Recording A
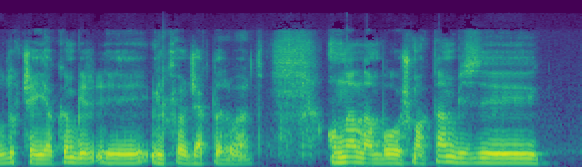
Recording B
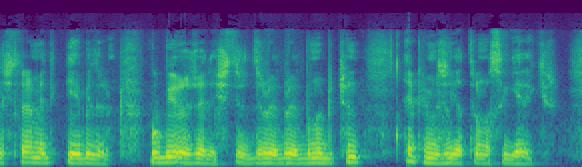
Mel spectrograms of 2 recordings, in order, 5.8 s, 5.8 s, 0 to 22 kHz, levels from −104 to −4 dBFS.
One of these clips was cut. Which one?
B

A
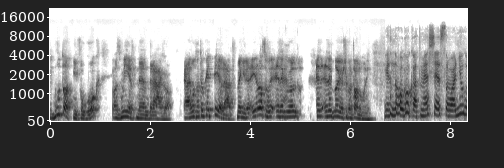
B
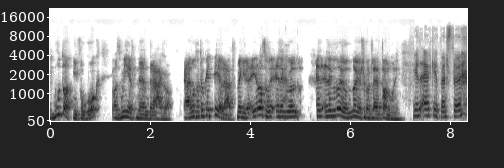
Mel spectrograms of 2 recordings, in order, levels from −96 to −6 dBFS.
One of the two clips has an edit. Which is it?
A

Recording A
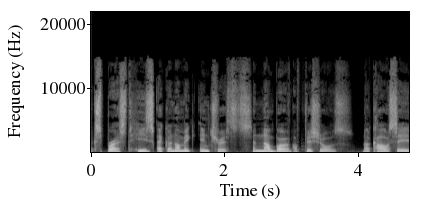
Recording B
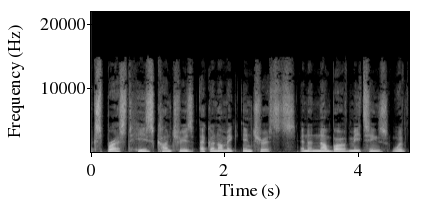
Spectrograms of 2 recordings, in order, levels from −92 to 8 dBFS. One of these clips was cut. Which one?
A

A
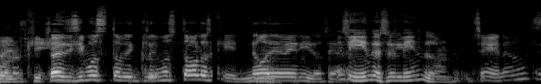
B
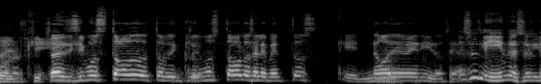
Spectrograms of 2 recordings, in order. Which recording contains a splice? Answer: A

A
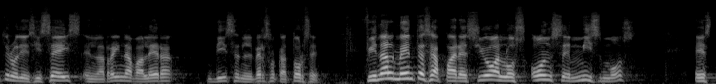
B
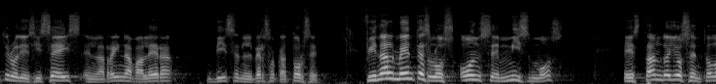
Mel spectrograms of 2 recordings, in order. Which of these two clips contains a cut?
B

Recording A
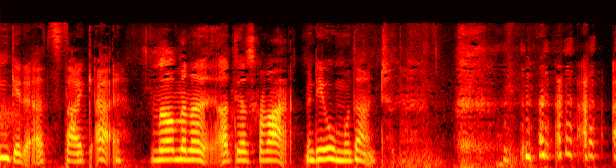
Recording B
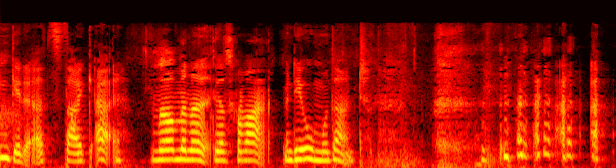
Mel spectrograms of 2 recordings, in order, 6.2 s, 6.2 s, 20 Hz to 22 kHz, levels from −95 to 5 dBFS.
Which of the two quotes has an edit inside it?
B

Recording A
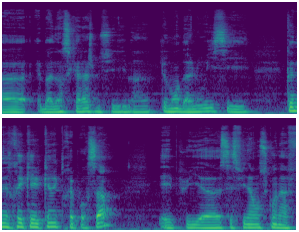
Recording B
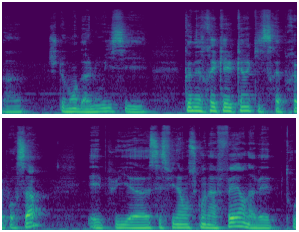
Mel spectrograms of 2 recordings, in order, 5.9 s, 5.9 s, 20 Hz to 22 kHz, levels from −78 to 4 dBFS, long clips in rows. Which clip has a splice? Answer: A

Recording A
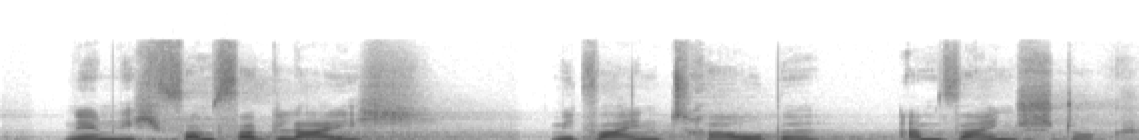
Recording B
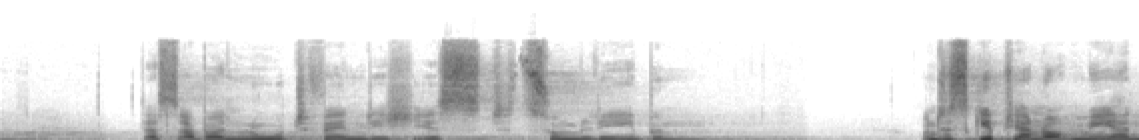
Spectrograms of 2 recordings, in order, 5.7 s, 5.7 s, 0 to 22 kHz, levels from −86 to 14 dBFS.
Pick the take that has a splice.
A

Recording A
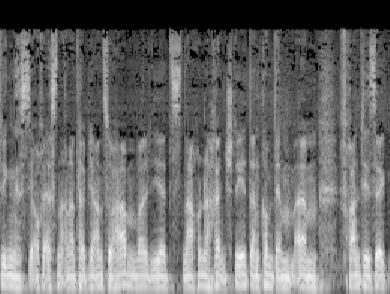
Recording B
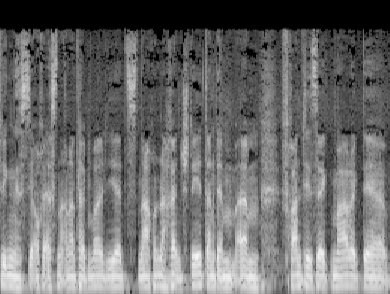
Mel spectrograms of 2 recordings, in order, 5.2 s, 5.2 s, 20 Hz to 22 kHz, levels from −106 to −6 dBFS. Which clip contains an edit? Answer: B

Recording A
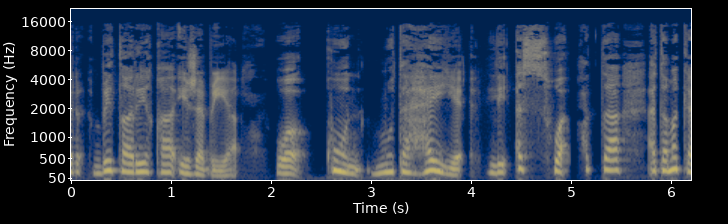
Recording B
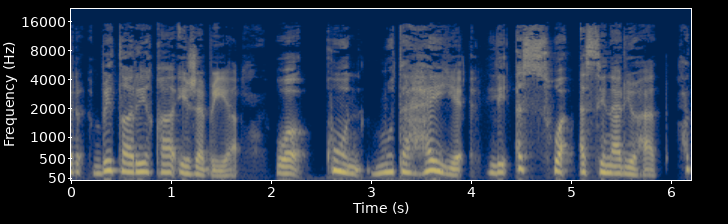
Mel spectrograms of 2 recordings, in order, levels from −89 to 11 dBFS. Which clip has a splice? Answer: A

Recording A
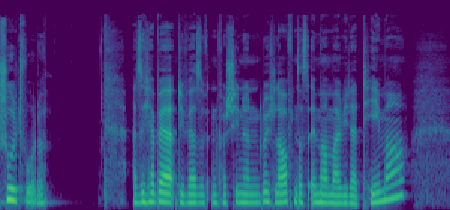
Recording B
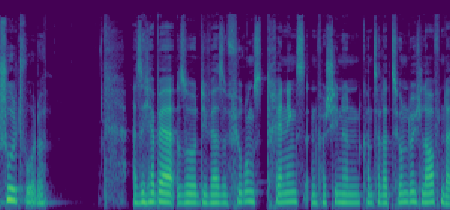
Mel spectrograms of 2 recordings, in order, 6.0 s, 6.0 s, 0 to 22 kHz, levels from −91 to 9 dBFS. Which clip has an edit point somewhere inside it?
A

